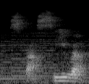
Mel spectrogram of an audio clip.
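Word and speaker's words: спасибо: Veja, Zeca, spassiva é como falamos a palavra spassivo.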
